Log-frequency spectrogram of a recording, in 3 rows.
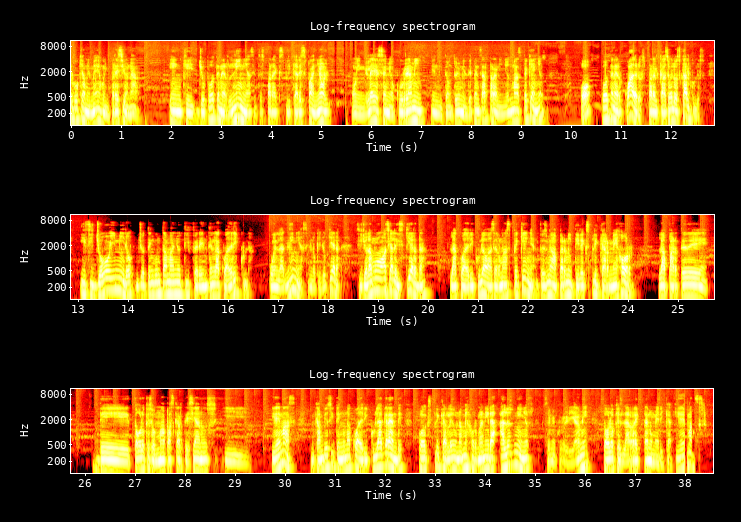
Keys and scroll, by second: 14.1 ctrl+2, 19.3 Escape.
